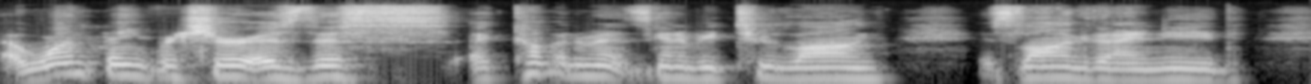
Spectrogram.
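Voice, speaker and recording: Ordinary pitch variation runs through this man's speech at a fairly quick pace. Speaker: music teacher. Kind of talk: tutorial.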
